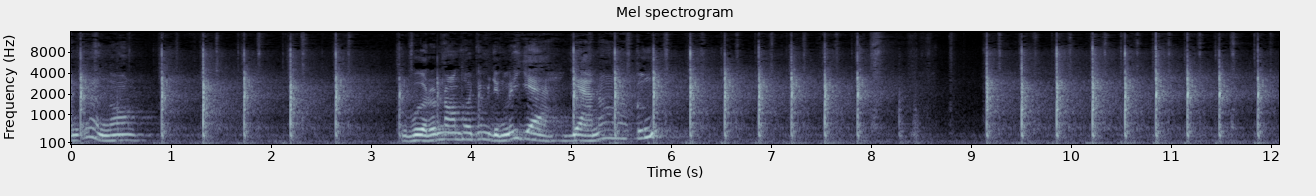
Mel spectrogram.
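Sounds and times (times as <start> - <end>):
knife chopping on cutting board: 0.0 - 3.8, 5.0 - 12.0.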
